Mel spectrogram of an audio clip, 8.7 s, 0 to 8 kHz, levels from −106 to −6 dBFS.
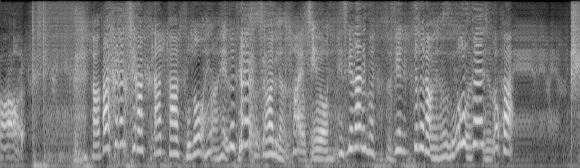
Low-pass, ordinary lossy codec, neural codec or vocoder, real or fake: none; none; codec, 16 kHz, 0.5 kbps, FreqCodec, larger model; fake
